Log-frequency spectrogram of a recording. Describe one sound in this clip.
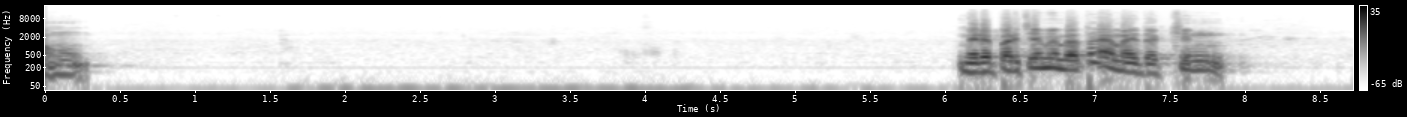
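A middle-aged man speaks with emphasis into a microphone, with pauses between phrases.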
